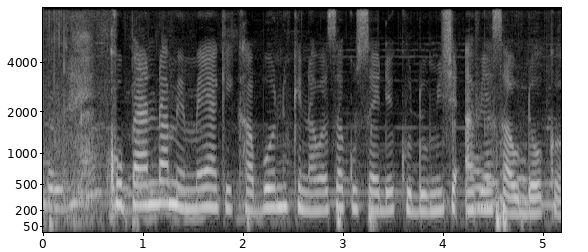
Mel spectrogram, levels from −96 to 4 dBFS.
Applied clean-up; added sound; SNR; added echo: none; none; none; none.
